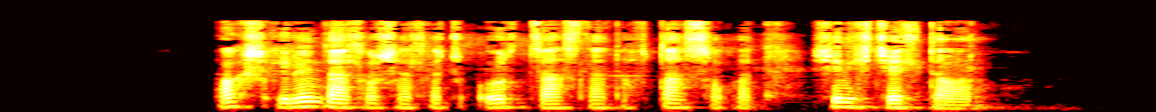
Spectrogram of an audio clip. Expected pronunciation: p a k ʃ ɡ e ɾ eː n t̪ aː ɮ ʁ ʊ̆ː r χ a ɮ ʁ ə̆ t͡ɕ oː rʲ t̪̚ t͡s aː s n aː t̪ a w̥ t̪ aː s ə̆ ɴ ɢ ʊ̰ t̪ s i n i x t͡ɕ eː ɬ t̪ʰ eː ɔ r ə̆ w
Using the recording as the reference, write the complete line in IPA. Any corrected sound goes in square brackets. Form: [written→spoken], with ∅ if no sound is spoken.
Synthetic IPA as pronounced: p a k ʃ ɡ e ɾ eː n t̪ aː ɮ ʁ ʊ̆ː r [χ→ʃ] a ɮ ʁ ə̆ t͡ɕ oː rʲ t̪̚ t͡s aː s n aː t̪ a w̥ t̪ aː s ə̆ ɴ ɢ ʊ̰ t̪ [s→ʃ] i n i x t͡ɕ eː ɬ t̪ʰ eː ɔ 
